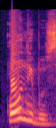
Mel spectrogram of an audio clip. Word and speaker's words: ônibus: Coloca 1, 2 e 3. Ônibus, a sílaba tônica está no número 3. Logo, ela é uma proparoxítona.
